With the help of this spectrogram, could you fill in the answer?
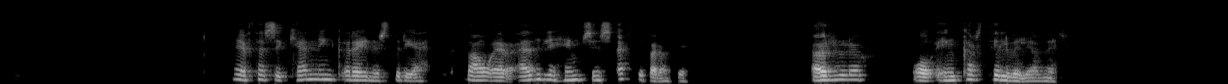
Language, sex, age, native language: Icelandic, female, 40-49, Icelandic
